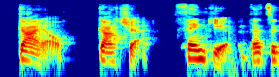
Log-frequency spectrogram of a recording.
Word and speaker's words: Guile: Oh, reminder that your name is pronounced like Kyle with a hard G. Guile.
